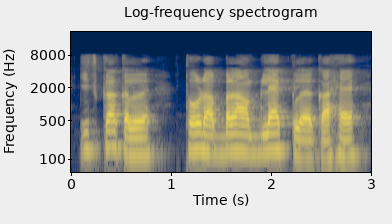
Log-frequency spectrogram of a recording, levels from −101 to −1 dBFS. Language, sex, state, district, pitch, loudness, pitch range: Hindi, male, Uttar Pradesh, Saharanpur, 135 Hz, -17 LUFS, 120-150 Hz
